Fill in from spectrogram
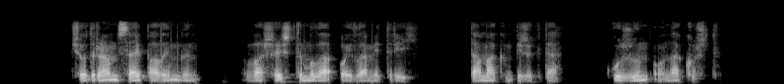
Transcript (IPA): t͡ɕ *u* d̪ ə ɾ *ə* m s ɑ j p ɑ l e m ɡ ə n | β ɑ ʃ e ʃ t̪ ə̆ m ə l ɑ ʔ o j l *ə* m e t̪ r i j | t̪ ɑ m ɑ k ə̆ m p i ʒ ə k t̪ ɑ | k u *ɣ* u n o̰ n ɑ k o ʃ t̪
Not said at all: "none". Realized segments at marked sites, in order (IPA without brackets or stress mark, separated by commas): o, ɑ, ɑ, ʒ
